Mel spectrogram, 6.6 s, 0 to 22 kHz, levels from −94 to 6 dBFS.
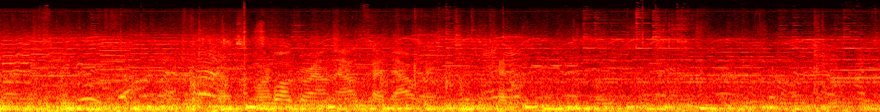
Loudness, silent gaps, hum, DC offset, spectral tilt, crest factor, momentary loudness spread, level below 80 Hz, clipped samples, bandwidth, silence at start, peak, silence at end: -25 LUFS; none; none; under 0.1%; -7 dB/octave; 12 dB; 6 LU; -34 dBFS; under 0.1%; 14.5 kHz; 0 s; -10 dBFS; 0 s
